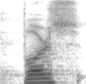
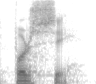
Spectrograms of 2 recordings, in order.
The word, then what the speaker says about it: Porsche: Además, cuando dices Porsche, está mal dicho. Es Porsche. O sea, la E se pronuncia, pero bueno, vale.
